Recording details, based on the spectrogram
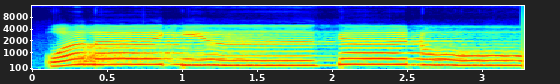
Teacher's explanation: terdapat nun mati bertemu dengan huruf kaf, dinamakan hukum bacaan ikhfa. Cara membacanya dengan samar.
